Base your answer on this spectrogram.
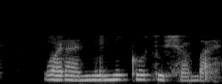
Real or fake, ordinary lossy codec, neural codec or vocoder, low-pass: fake; AAC, 16 kbps; vocoder, 44.1 kHz, 128 mel bands every 512 samples, BigVGAN v2; 7.2 kHz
